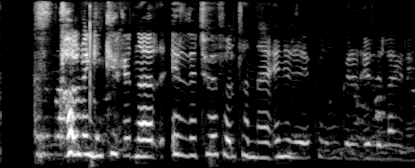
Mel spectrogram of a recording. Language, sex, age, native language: Icelandic, female, 12, Icelandic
